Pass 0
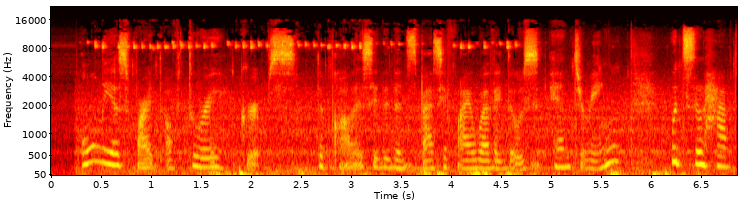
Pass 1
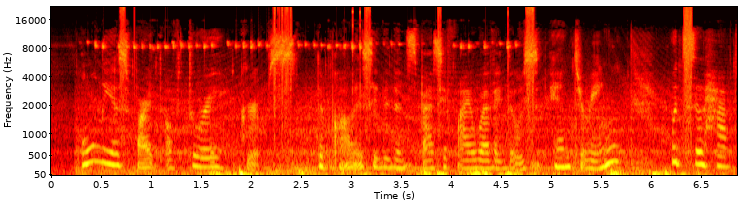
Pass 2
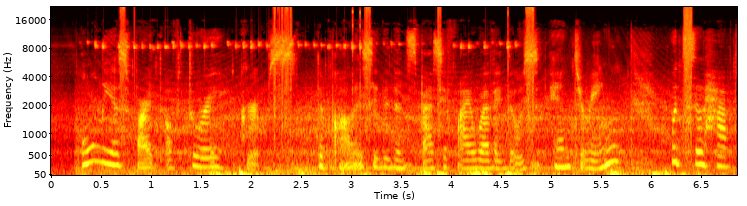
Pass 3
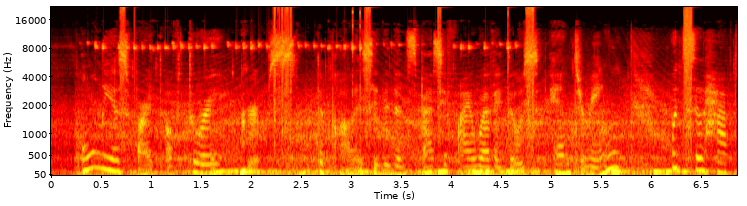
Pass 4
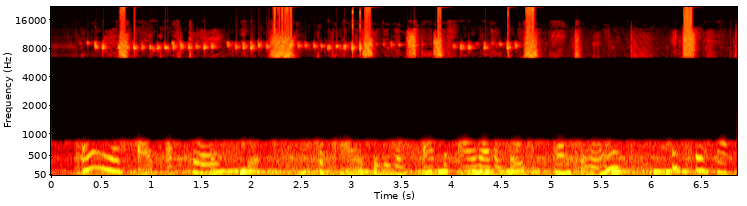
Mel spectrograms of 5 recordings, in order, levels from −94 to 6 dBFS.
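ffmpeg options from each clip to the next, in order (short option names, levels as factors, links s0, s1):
-filter_complex "[0:a]tiltshelf=f=660:g=3.5,aphaser=in_gain=1:out_gain=1:delay=1.8:decay=0.33:speed=0.37:type=sinusoidal,acrossover=split=3400[s0][s1];[s1]aeval=exprs='(mod(5.96*val(0)+1,2)-1)/5.96':c=same[s2];[s0][s2]amix=inputs=2:normalize=0,volume=0.891"
-af "equalizer=f=1400:t=o:w=0.92:g=9,volume=1.5"
-filter_complex "[0:a]acrossover=split=230|2400[s0][s1][s2];[s1]alimiter=limit=0.2:level=0:latency=1:release=351[s3];[s0][s3][s2]amix=inputs=3:normalize=0,afreqshift=-150,volume=0.891"
-af "afftfilt=real='re*(1-between(b*sr/4096,790,6500))':imag='im*(1-between(b*sr/4096,790,6500))':win_size=4096:overlap=0.75"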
